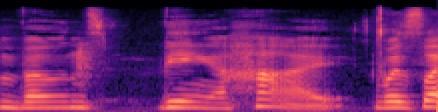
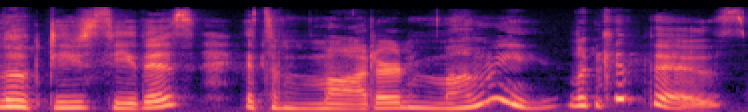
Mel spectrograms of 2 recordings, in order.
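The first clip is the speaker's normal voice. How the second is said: put-on excited talking. Retelling a TV scene, the speaker acts out a woman addressing Zach: imitating excited chatter. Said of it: "when she's so excited".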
